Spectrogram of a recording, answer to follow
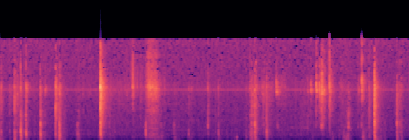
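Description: Laptop keyboard keys clicking in irregular, scattered taps, with a brief rustle about two seconds in.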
